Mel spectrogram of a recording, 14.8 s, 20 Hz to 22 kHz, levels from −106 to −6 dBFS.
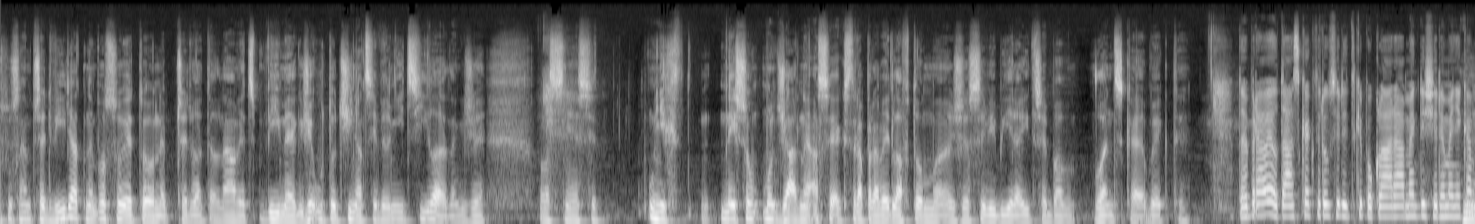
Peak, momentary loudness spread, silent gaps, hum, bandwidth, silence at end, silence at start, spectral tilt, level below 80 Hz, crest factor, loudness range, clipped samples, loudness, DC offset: -6 dBFS; 10 LU; none; none; 15 kHz; 0 s; 0 s; -4.5 dB/octave; -66 dBFS; 16 dB; 3 LU; under 0.1%; -20 LUFS; under 0.1%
